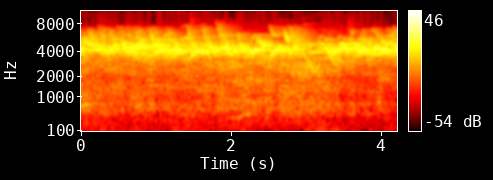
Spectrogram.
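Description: Double-collared seedeater (coleiro) singing from its cage in fast, continuous chirping phrases, with other caged songbirds singing at the same time.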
